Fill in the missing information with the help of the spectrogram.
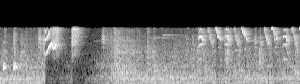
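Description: A cockatiel gives a sharp rising whistle, then a run of quick, bright chirps.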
